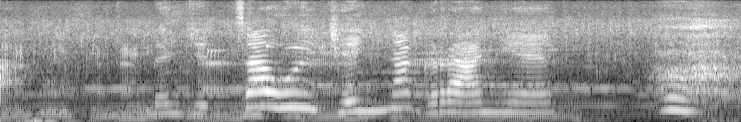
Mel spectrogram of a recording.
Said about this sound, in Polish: Smażę sobie jajecznicę, a mógłbym lepić donicę.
